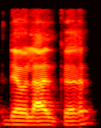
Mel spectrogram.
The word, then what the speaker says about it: Deolalkar: But my name is Deolalkar, and I started my journey right out of college.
